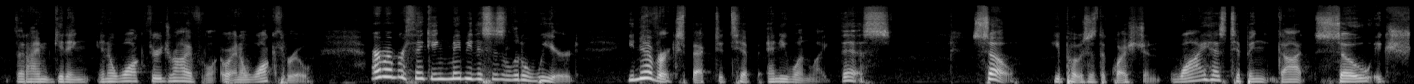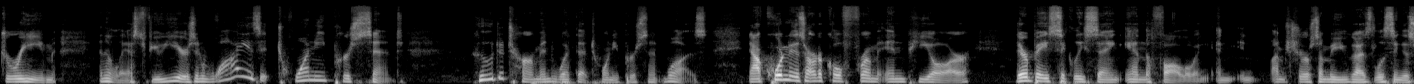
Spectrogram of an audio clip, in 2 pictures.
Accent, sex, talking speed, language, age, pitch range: American, male, 170 wpm, English, 40-59, 115-160 Hz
